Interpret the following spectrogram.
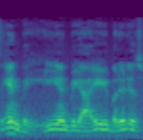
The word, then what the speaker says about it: Envie: And And it looks like it says Envie, e n v i e, but it is pronounced Envie.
